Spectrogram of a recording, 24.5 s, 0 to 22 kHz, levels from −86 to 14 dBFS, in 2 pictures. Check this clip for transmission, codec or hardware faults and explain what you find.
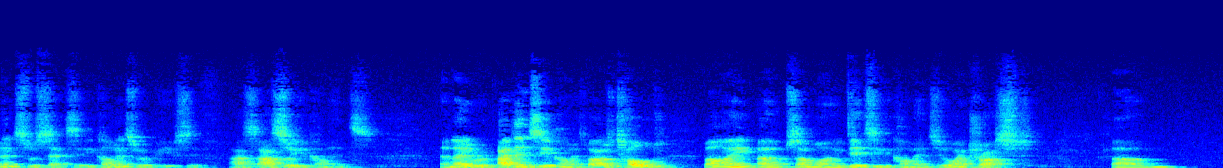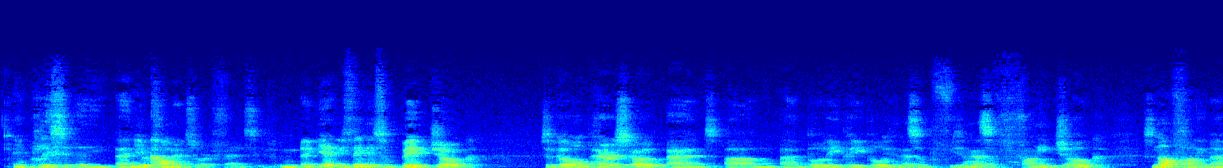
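The speech signal shows no transmission, codec or hardware faults at any point in the recording.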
